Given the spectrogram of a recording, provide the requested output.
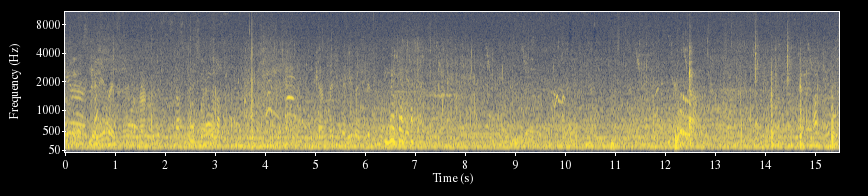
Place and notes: Nida, Lithuania - Start of the peer
Recordist: Anita Černá. Beginning of the peer. Tourists walking, kids playing in the distance, water sounds and a motorcycle passing by. Recorded with ZOOM H2N Handy Recorder.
